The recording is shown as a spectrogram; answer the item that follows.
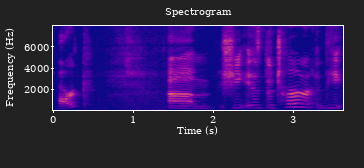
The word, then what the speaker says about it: RK: so meet this character her name is RK that's how it's spelled it's pronounced Ark she is the turn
